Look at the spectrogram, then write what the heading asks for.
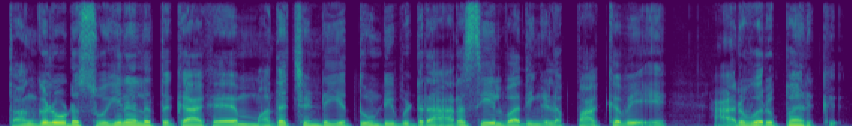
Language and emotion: Tamil, disgusted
